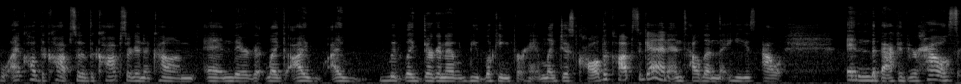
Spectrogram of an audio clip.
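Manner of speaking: ordinary talk, nothing marked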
